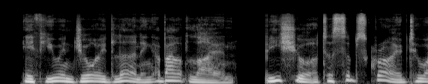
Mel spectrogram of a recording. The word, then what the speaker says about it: Lyon: We may pronounce it as Lyon, Lion, Lyon. Lyon.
